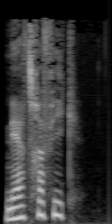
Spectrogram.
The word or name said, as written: nærtrafik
